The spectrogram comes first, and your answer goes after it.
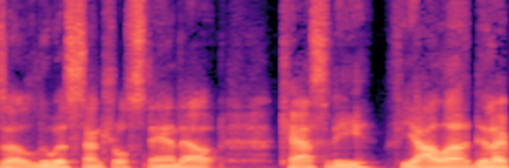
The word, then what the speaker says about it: Fiala: Uh, today my guest is a Lewis Central standout, Cassidy Fiala. Did I pronounce that correctly or is it Yeah, I did pronounce That's awesome because I usually screw things up like that.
